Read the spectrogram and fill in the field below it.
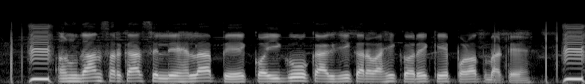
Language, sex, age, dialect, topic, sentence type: Bhojpuri, male, 18-24, Northern, banking, statement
